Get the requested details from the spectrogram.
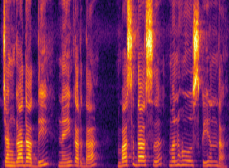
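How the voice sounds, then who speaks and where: A woman's voice: high-pitched, takes it slowly. A woman voicing an innocent young boy who speaks earnestly and pleads.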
